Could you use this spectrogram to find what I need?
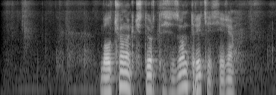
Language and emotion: Russian, neutral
